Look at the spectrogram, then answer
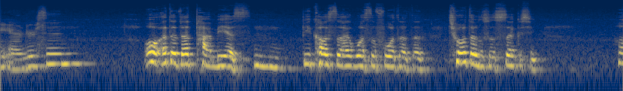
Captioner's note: sighs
